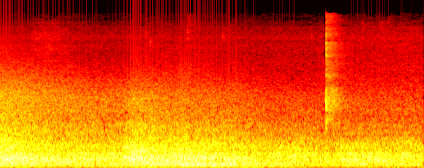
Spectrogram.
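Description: Thunder: a loud, deep rumble that slowly fades, swelling again about a second and a half in.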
